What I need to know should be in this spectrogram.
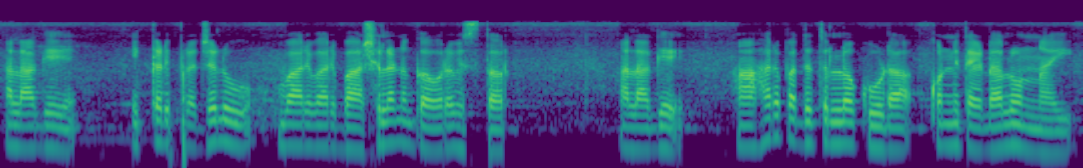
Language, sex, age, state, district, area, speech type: Telugu, male, 45-60, Andhra Pradesh, West Godavari, rural, spontaneous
